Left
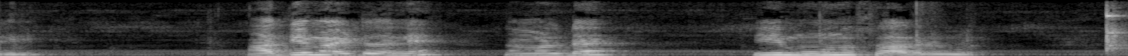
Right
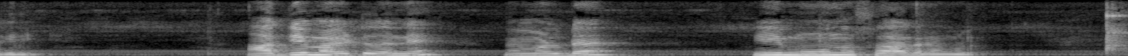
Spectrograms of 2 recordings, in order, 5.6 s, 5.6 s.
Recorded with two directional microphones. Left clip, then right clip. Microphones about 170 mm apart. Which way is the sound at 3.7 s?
50° right (ahead or behind).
